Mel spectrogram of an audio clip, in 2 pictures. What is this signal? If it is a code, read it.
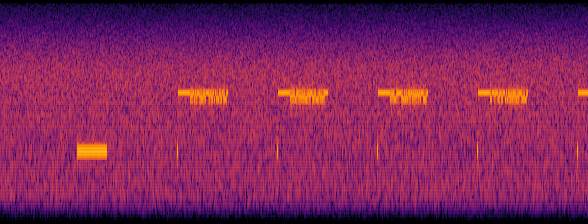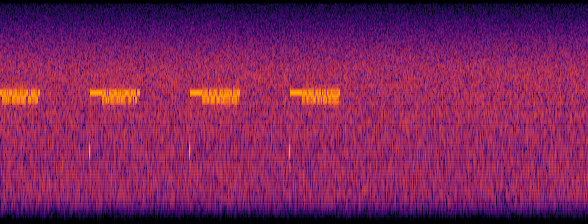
Radio time signal (CHU, Canada), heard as beeps and data bursts, one a second, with radio static.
